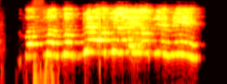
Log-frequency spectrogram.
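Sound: child crying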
